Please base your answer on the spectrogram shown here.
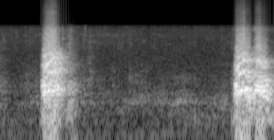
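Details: Cocker Spaniel Husky mix dog barking at a toy animal it sees for the first time and seems to think is real: two loud, sharp barks about two and a half seconds apart, the second a quick double, with quiet room between.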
